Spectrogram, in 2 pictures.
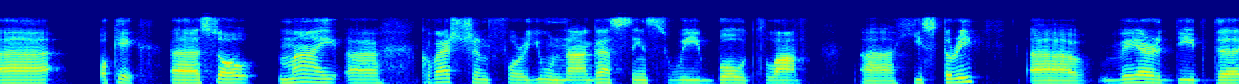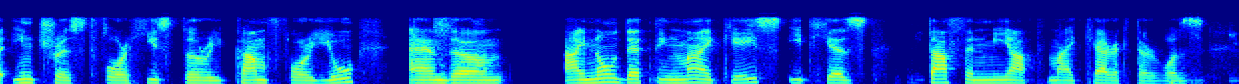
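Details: Stuttering in an adult man from India who describes himself as a person who stammers.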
